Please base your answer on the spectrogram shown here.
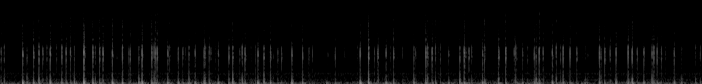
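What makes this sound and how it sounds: A clear, hollow plastic DVD or game case is held edge-on in both hands while fingertips tap rapidly along its plastic spine and edges. The result is a steady stream of short, dry, clicky taps with a low hollow thump underneath and a mid-range plastic knock. Each tap dies away almost instantly, with a faint background hiss between them.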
